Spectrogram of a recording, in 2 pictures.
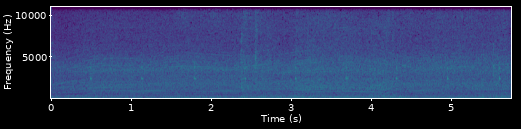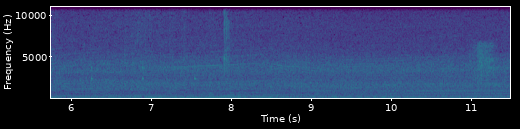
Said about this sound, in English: The sounds on this particular bus are really closely matched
